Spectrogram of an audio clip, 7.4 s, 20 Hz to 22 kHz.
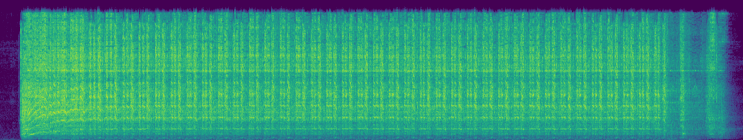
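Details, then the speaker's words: Vintage British motorcycle, compression test while cranking: even cranking about three beats a second, no firing; reading about 90–100 psi leaking down rapidly by itself, burned valve in that head. "Oh, look at it leaking down. That's 90 some odd pounds and it's leaking down rapidly, all by itself. We got ourselves a burned valve in this head."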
